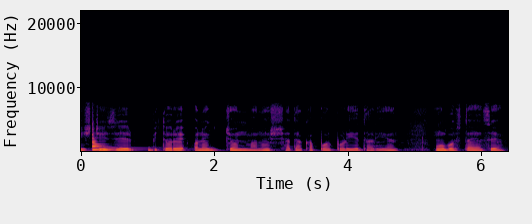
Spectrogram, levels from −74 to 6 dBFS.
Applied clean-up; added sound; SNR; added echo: none; Tabla; 1 dB; none.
